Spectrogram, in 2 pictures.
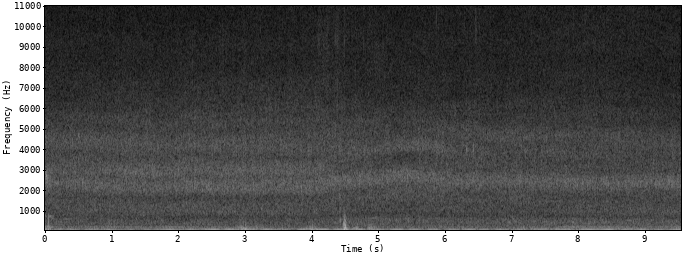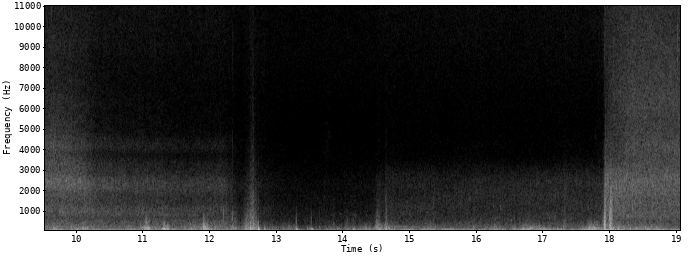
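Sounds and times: water splashing into pond: 0.0 - 12.4, 17.8 - 19.0
steady low hum: 0.0 - 19.0.

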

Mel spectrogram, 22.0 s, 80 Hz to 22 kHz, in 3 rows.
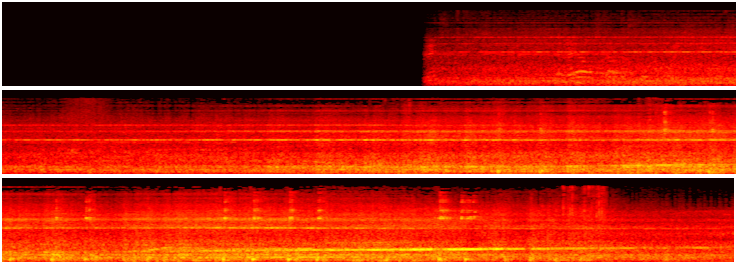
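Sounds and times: train wheels clicking on rail joints: 9.5 - 20.9.

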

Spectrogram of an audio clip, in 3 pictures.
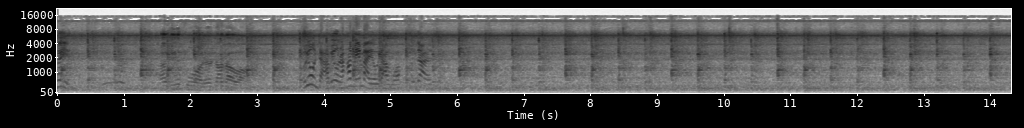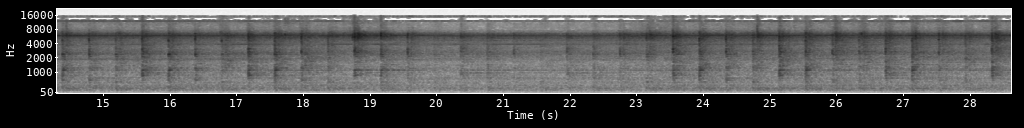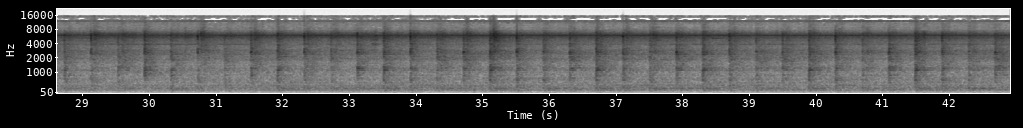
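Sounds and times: cutting machine knocking: 0.0 - 7.0
machinery hum: 0.0 - 42.9.

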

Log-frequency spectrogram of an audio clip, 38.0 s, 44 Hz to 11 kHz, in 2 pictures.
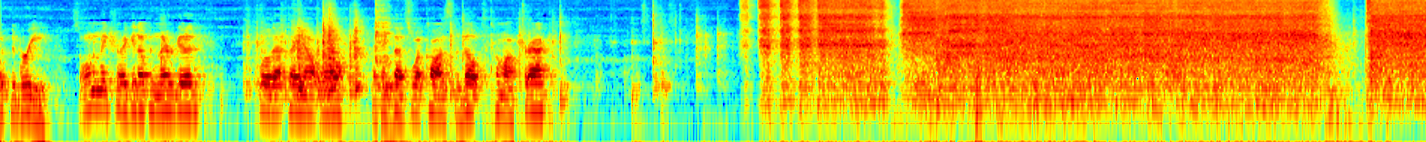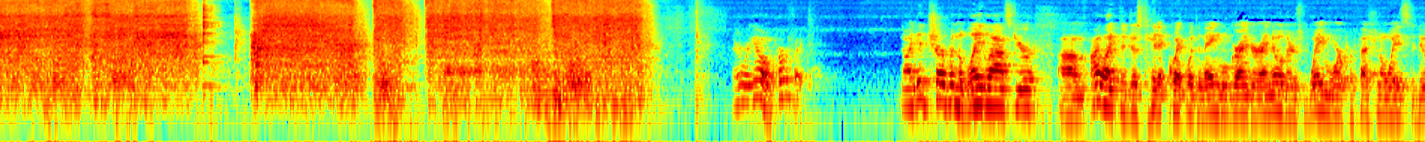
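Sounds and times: compressed air blow gun hissing: 9.8 - 21.7, 22.3 - 27.9.

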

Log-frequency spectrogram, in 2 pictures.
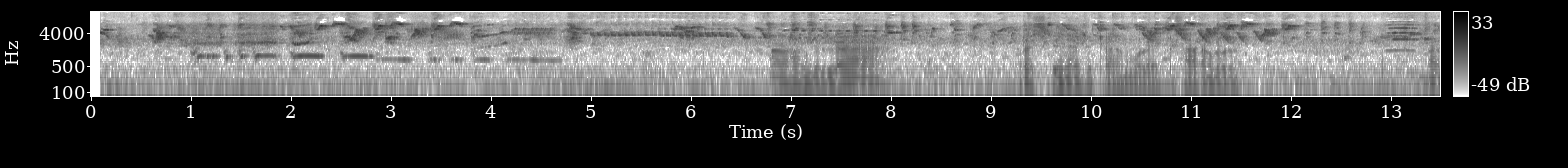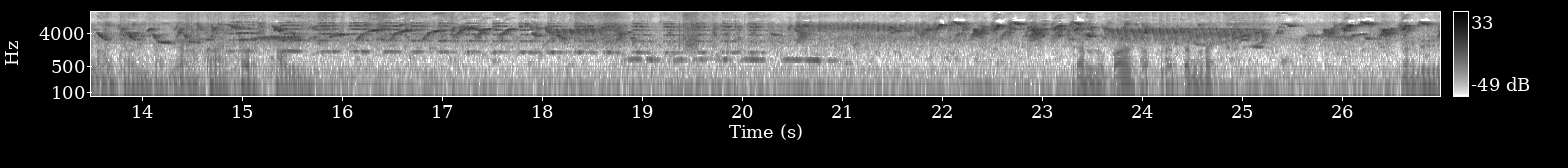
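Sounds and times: birds chirping and twittering: 0.1 - 26.9
low steady hum: 0.1 - 26.9
buzzy bird trill: 0.2 - 26.9
whistled bird notes: 0.2 - 26.9.

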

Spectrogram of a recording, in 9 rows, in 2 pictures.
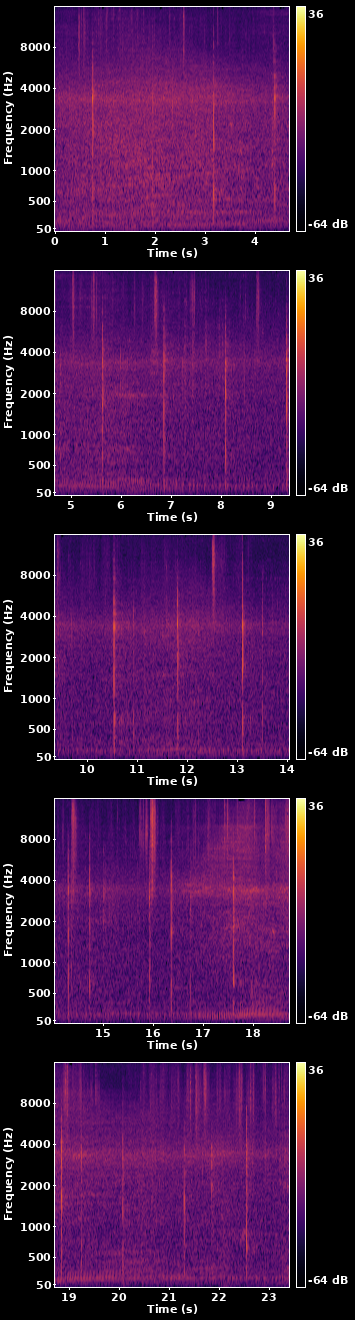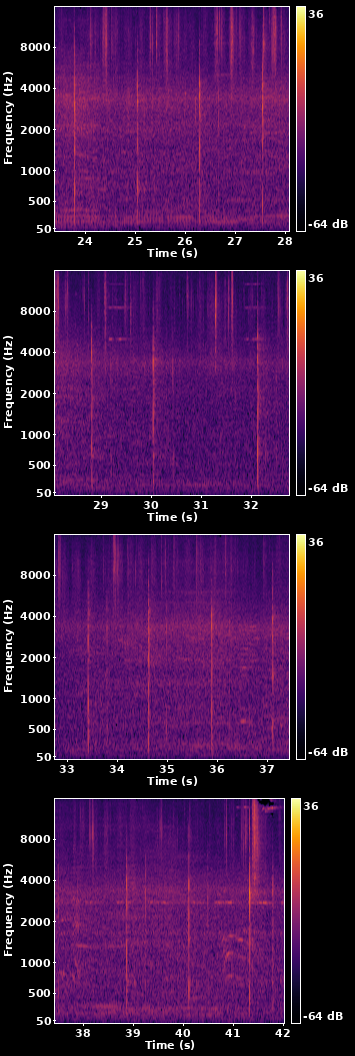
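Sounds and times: low city rumble: 0.0 - 42.0
shoe footsteps on hard ground: 0.0 - 42.0.

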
